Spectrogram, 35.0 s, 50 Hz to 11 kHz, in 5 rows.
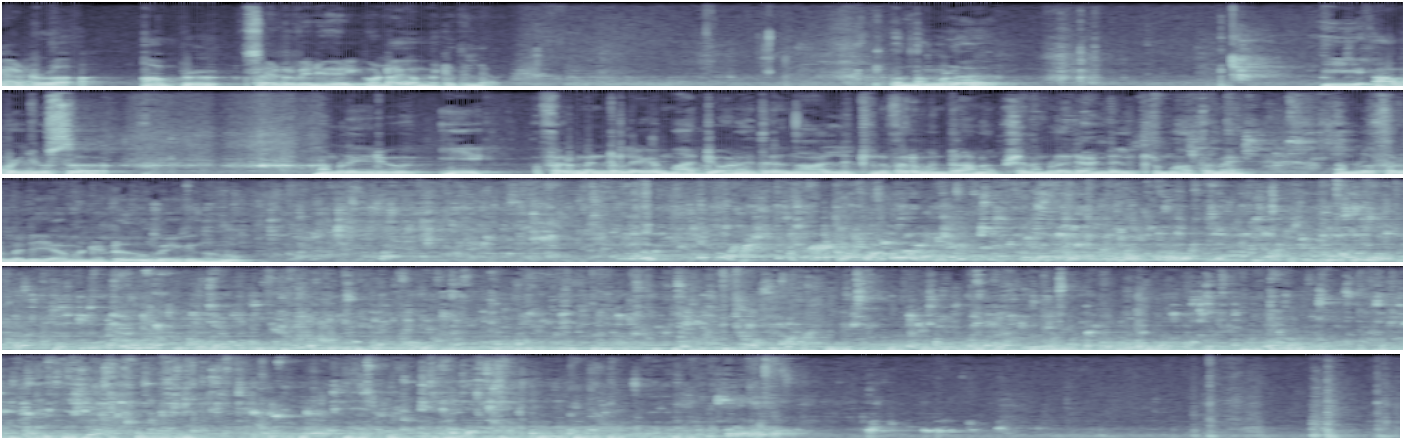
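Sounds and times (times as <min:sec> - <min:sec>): juice pouring into a jug: 0:12.6 - 0:33.1.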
